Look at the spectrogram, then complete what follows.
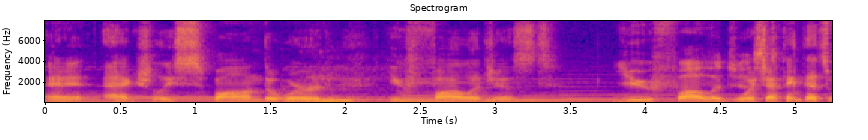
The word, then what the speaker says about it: ufologist: Ufologist.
